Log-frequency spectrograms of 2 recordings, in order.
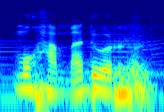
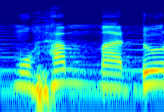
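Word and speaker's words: محمدٌ: Kenapa Muhammadar? Karena ada anna. Asyhadu anna Muhammadar Rasulullah. Kalau tidak ada anna berarti bacanya Muhammadur. Bisa difahami ya? Contoh misalnya, la ilaha illallah Muhammadur Rasulullah.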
